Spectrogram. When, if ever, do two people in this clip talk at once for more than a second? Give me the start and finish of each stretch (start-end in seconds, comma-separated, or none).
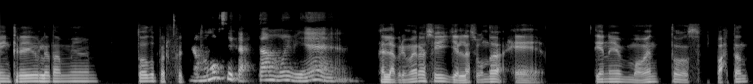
none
